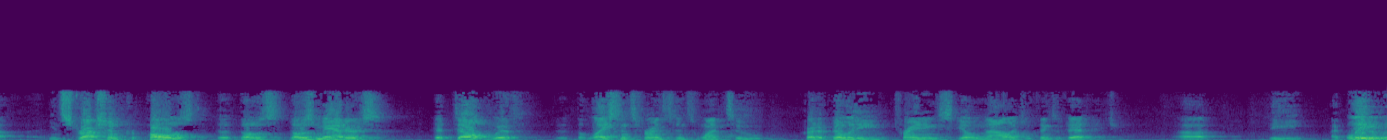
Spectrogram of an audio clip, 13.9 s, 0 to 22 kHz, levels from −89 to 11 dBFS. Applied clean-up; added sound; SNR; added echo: none; none; none; none.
